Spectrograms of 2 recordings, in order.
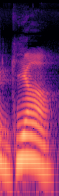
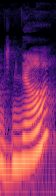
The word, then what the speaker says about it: jñā: it pronounced as the gyā, but because the jñā is a combination of j and ñ, I would tend to prefer the pronunciation of jñā.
